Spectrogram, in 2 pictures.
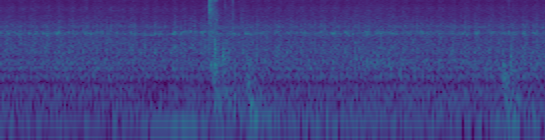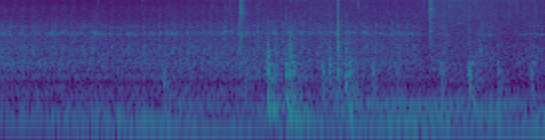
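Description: A hydraulic pump hums steadily as a dump trailer bed tilts up.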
